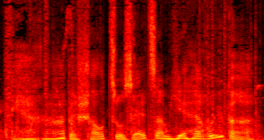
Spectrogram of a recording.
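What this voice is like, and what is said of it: Whispering. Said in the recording (German): “flüstert der kleine Drache”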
